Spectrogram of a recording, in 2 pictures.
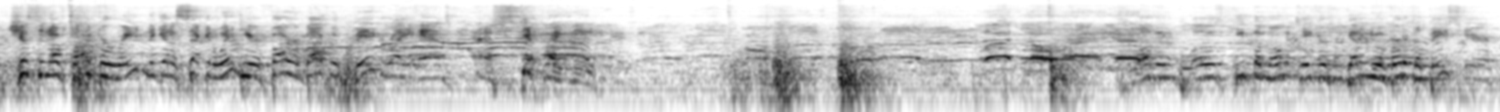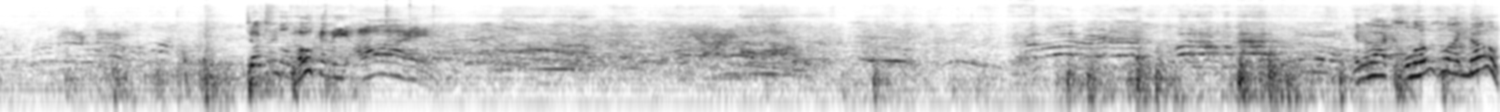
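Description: A crowd of men and women chatter, cheer and shout in an echoing hall.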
